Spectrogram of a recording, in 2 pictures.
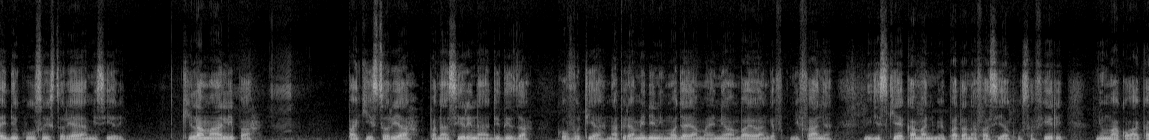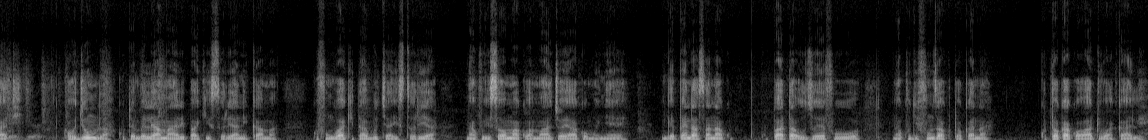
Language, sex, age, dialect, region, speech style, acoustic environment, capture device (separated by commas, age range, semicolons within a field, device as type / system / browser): Swahili, male, 18-24, Kenya - Nairobi Sheng-influenced, Kenya, happy; anxious; excited; focused, nature, mobile / Linux / Chrome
